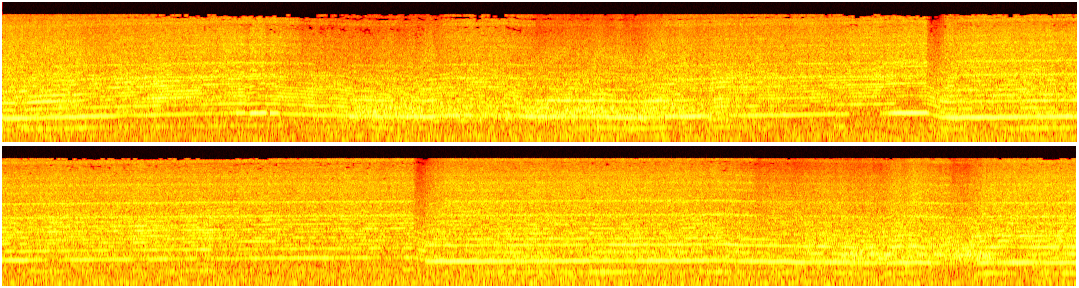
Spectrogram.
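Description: A racing car engine roars loudly at high revs.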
